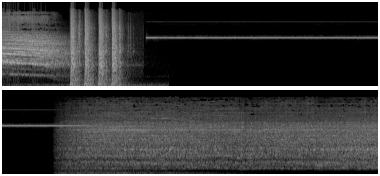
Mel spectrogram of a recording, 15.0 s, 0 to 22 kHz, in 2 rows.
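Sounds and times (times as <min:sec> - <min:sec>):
loud bangs: 0:01.3 - 0:02.7.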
